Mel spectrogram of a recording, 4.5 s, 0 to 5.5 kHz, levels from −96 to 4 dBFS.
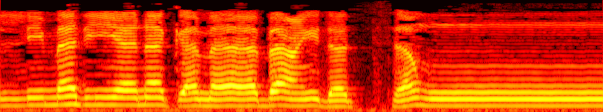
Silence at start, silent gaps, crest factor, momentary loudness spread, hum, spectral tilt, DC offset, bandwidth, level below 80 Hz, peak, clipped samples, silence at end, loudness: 0 s; none; 16 dB; 7 LU; none; -9 dB/octave; under 0.1%; 4.8 kHz; -50 dBFS; -6 dBFS; under 0.1%; 0 s; -22 LUFS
